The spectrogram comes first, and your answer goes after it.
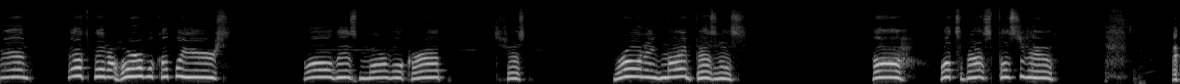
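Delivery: pitched way up, cartoon style. Showing a planned puppet video line in a South Park Mickey voice. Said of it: "Mickey from South Park".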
